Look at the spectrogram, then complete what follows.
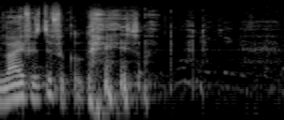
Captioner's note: laughing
